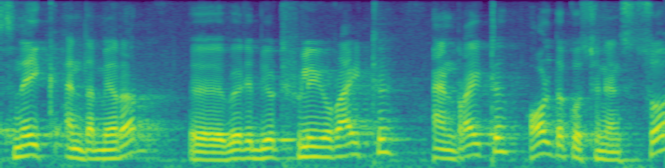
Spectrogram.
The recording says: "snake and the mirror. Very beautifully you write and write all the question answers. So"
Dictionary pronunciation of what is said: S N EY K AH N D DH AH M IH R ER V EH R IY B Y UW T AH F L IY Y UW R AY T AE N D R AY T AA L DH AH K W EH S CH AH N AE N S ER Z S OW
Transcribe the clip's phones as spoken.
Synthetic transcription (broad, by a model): S N EY K AH N D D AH M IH R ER V EH R IY B Y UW T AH F IY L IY R AY T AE N D R AY T AA L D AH K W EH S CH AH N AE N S S OW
